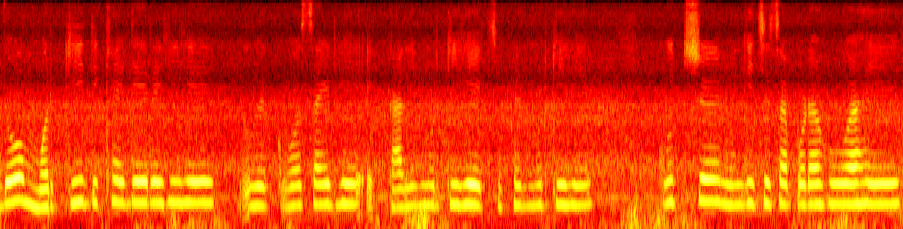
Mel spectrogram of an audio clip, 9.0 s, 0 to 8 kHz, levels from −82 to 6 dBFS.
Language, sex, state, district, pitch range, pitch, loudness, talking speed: Hindi, female, Uttar Pradesh, Jalaun, 220-245 Hz, 230 Hz, -16 LUFS, 155 wpm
